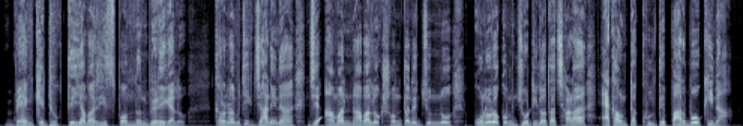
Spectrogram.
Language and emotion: Bengali, fearful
